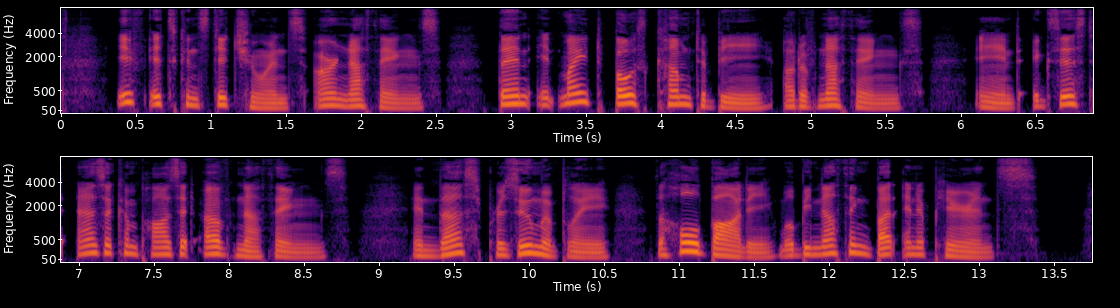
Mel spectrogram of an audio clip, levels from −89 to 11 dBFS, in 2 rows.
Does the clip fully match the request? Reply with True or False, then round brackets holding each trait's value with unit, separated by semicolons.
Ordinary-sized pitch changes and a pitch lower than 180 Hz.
False (7.5 semitones; 135 Hz)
